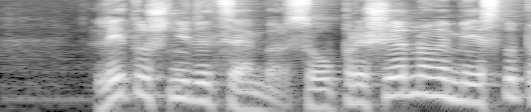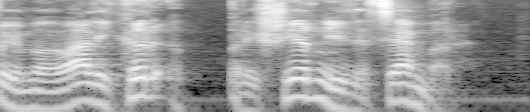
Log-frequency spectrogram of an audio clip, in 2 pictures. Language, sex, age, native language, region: Slovenian, male, 60+, Slovenian, Central Slovenia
